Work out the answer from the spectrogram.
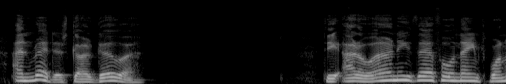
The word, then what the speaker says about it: Gergovia: and the fact that the V in Gergovia should be pronounced as a U and read as Gargoa.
